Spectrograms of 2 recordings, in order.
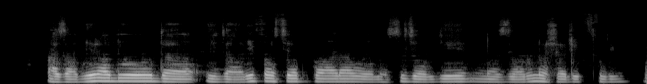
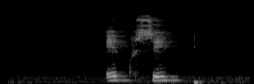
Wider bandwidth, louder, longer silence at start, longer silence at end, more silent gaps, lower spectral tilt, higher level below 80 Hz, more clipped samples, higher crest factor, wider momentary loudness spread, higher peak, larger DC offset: about the same, 11 kHz vs 11 kHz; first, -26 LUFS vs -34 LUFS; second, 0.5 s vs 1.05 s; second, 0 s vs 0.5 s; neither; first, -8.5 dB/octave vs -3.5 dB/octave; second, -72 dBFS vs -54 dBFS; neither; second, 16 dB vs 22 dB; second, 12 LU vs 15 LU; first, -8 dBFS vs -16 dBFS; neither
